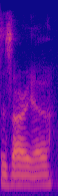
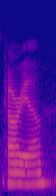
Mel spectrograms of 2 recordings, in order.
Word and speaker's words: Sicario: It's Cesario, Is I it believe. Cesario? I believe. I'm pretty sure it's Sicario.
